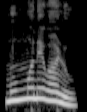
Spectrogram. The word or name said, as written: ಮುಮ್ಮೊನೆವಾಳು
